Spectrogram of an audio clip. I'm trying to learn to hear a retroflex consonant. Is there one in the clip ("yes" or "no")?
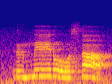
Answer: no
